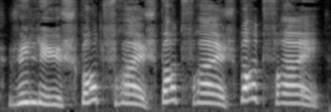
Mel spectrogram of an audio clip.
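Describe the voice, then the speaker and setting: A man voicing an excitable young male deer in a children's story, shouting encouragement in a high, shrill voice. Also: very slow, full character voice. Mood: cheering. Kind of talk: storybook character voice.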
